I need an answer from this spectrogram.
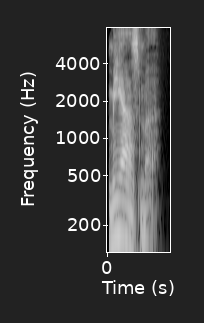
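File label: "miasma", British English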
